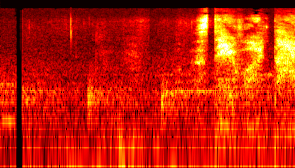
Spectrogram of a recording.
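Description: A woman whispering breathily close to the microphone, the breathy hiss growing stronger in the last half second.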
